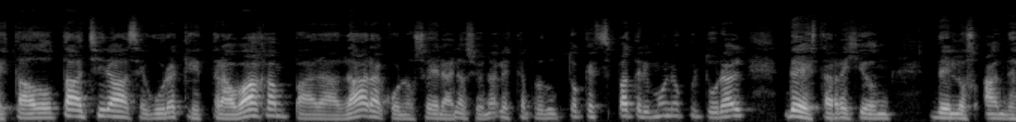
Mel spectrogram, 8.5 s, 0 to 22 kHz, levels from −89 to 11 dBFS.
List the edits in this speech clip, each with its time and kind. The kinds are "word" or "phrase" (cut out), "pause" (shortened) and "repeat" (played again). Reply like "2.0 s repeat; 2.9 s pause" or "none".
3.8 s word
